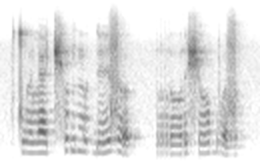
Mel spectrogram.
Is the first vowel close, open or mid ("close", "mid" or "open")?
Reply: mid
